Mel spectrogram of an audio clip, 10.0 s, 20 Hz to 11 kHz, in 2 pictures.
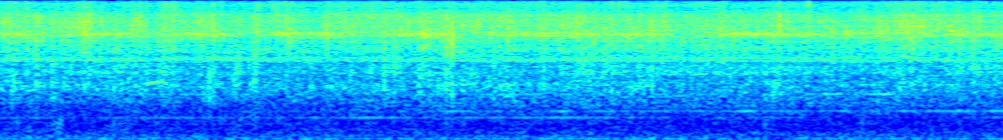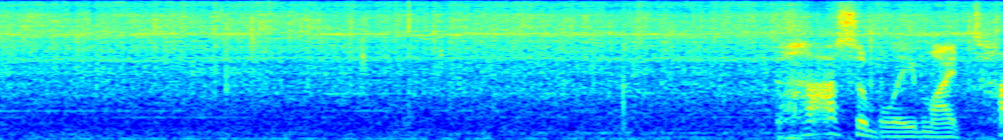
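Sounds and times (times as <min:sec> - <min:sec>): steak sizzling over fire: 0:00.0 - 0:10.0.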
